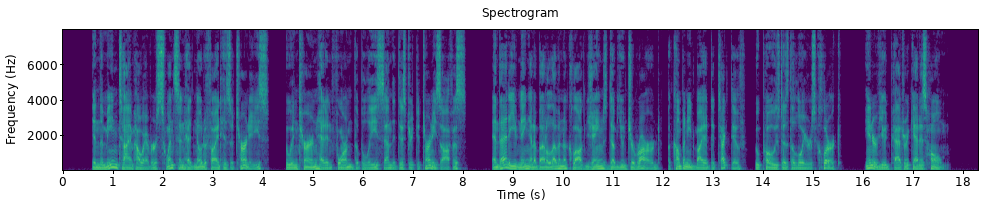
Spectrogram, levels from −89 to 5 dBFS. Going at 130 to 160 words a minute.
Yes: average, 150 wpm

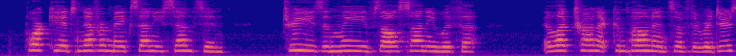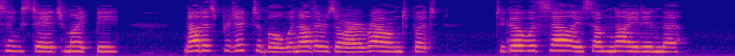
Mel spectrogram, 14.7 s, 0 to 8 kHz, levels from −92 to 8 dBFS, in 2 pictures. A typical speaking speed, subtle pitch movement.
Yes: average, 155 wpm; narrow, 2.2 semitones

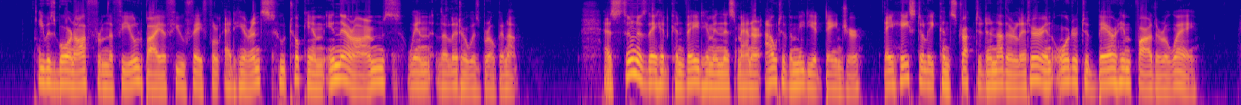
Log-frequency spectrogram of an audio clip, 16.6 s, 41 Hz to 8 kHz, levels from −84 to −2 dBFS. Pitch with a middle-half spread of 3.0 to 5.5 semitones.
Yes: average, 3.5 semitones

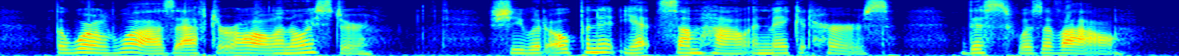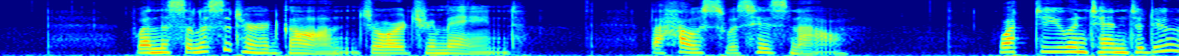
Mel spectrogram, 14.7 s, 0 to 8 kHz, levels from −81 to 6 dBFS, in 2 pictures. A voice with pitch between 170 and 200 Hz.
Yes: high, 190 Hz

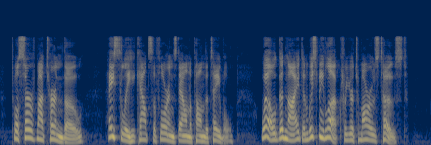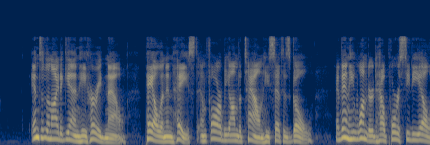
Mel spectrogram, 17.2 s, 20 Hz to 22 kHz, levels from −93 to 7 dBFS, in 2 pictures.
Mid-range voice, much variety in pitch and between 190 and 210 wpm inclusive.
Yes: medium, 160 Hz; wide, 6.3 semitones; average, 200 wpm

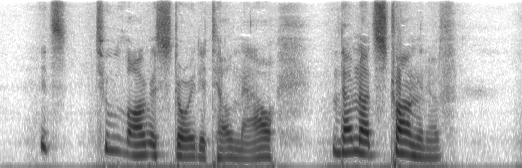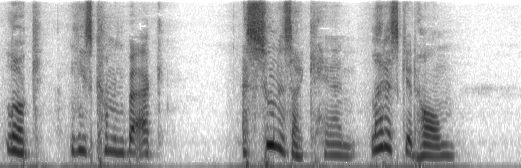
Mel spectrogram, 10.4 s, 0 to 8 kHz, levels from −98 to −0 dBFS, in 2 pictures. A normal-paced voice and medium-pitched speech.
Yes: average, 150 wpm; medium, 160 Hz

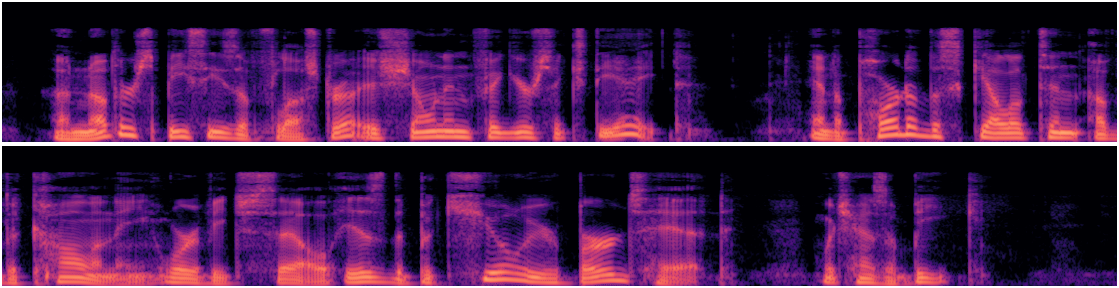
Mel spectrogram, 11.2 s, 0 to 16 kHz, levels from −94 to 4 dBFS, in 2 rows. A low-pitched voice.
Yes: low, 125 Hz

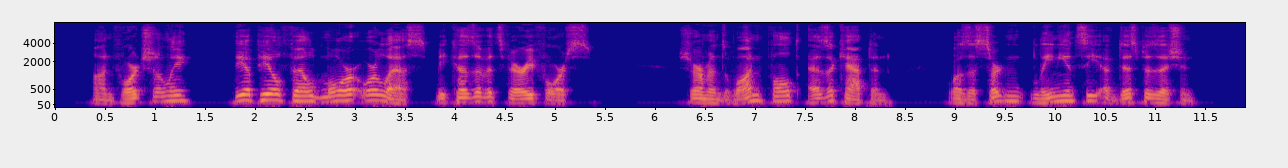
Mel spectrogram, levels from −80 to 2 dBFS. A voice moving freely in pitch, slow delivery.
Yes: wide, 6.1 semitones; slow, 120 wpm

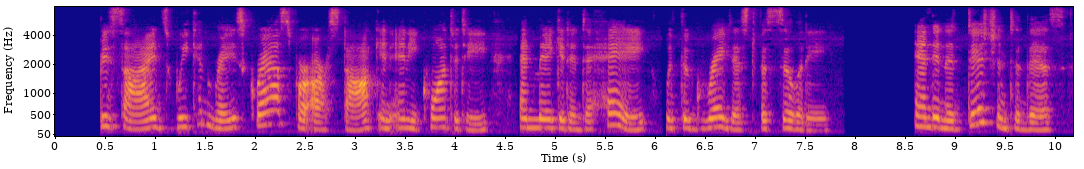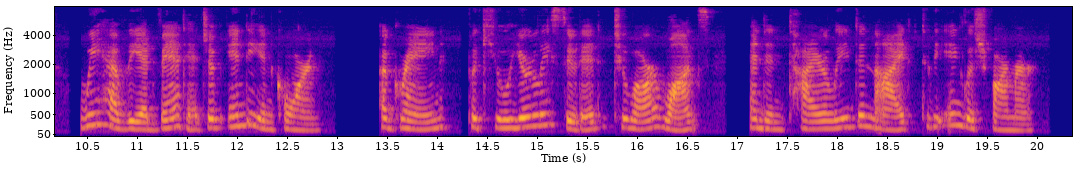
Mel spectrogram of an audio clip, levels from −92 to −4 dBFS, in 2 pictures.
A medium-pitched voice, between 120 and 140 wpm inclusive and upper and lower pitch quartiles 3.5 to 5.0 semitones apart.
No: high, 195 Hz; slow, 135 wpm; average, 4.4 semitones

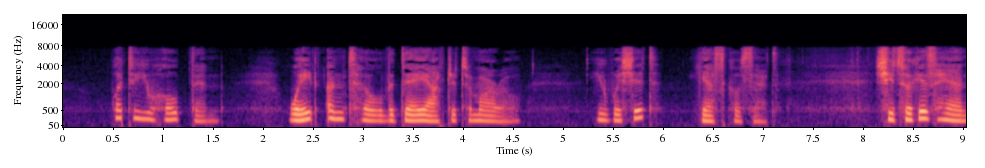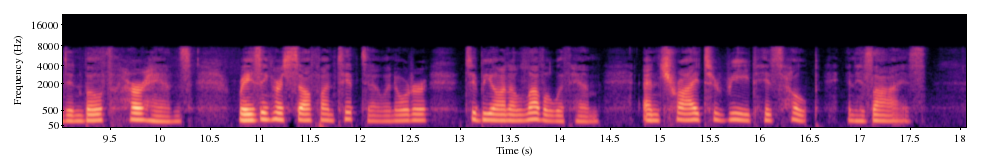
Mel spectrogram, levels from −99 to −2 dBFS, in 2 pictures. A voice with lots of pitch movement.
No: average, 3.3 semitones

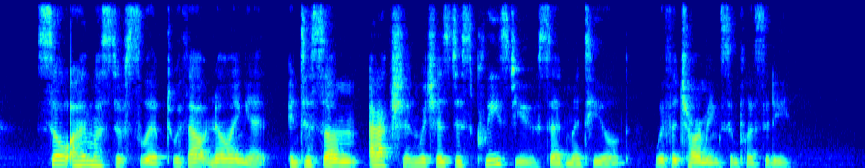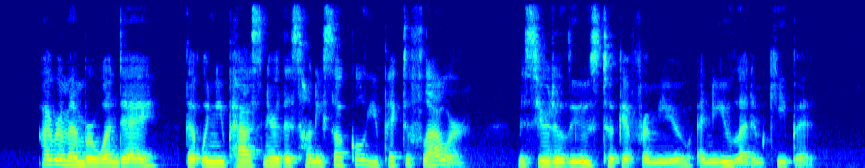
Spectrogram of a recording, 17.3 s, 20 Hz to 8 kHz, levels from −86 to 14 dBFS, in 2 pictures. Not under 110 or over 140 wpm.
No: average, 175 wpm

